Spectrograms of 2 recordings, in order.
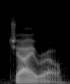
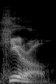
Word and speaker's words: gyro: I thought they were called gyro. No, hero. I never know the correct pronunciation. The correct pronunciation. That's why I don't order hero. It is hero, but it's spelled Gyro.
